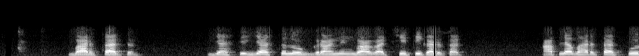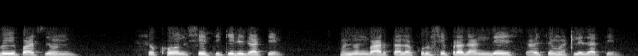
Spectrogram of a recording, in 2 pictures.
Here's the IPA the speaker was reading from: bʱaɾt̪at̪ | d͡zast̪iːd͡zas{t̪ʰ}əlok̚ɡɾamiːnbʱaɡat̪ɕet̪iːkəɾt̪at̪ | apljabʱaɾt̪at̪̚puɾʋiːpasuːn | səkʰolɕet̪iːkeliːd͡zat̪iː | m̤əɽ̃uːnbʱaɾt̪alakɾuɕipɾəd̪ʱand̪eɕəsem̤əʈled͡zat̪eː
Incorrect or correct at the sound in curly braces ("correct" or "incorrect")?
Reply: incorrect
